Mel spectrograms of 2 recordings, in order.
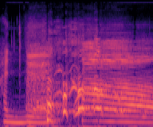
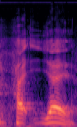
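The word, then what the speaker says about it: Hat Yai: kan ada dengung kan macam mana kau sebut H Yai kau sebut hanyai Hanai HY Apa sebutan sebenar dia H Yai H Yai kan orang Thailand Sebut apa ada punya ejaan h a t y a i h Yai sebutan dia H Yai hanyai hanyai kau sebut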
